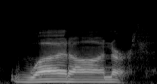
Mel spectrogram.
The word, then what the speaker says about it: what on Earth: as a flap T it's going to sound like a soft D and this is because it comes between two vowel sounds what on Earth and we can link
